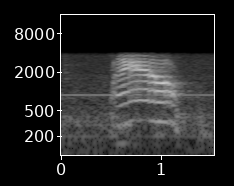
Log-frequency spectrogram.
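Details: Indoors, the hungry cat Rika answers with a single clear meow, rising slightly and then falling in pitch, about two-thirds of a second long, over a faint constant electrical hum.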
